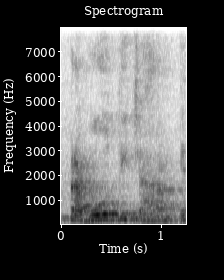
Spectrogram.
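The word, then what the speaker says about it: प्रभोऽतिचारम्: अवग्रह जो आया है एस बन करके आया है, इसका कोई उच्चारण नहीं करना है। प्रभोतिचारम इतना ही बोलना है।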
